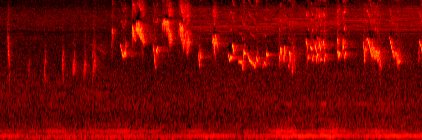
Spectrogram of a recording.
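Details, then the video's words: Bird singing: a busy run of short, bright chirps and twittering notes that tumble and rise over a steady low hum in the background. "Bird singing"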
